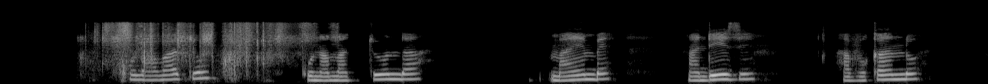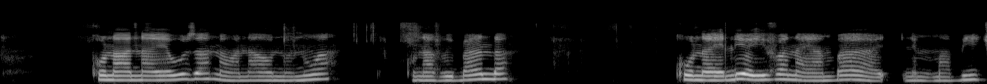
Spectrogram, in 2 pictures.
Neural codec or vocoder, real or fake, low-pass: codec, 16 kHz in and 24 kHz out, 1 kbps, XY-Tokenizer; fake; 7.2 kHz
